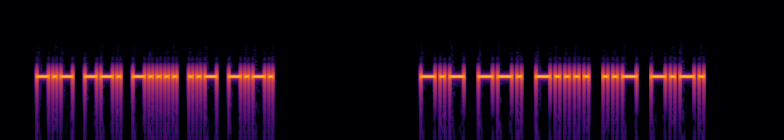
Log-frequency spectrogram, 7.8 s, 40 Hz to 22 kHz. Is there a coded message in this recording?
Yes: Morse code from 0.4 to 7.0 s, heard as a keyed tone, about 33 wpm, 700 Hz. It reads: KG6UC KG6UC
